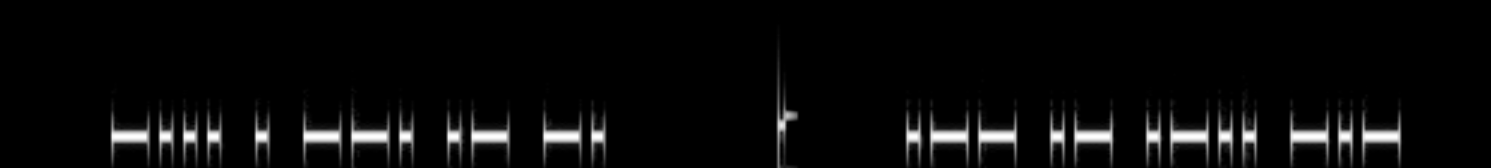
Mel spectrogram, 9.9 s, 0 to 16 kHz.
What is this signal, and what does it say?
Morse code, heard as a keyed tone, about 15 wpm, 700 Hz. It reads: BEGAN WALK
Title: Sentences from Top 300 Words - New Word Drill - 15wpm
